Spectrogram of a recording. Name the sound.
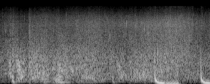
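loud splash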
